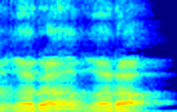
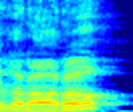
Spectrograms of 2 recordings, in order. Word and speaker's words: غرغرہ: تو اصل میں لفظ تو تھا غرغرہ، اور وہ عربی اس کے صحیح تلفظ میں غرا غرا، اور اس کو فارسی والوں نے کر دیا غرارہ، اردو والوں نے اسے اپنا لیا.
